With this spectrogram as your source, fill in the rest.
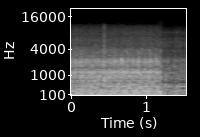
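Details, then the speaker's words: Ford F-250 diesel, not started for a year, bump-started by towing with a Dodge, warming up: smooth, steady low diesel idle rumble with no misfire or knocking, and no more smoke. "Well, if he ever comes back, we'll let our island warm up. Sounds good anyways. And no more smoke."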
